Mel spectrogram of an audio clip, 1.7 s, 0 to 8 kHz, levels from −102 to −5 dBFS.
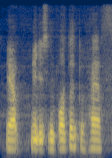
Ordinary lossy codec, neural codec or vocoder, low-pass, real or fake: none; codec, 24 kHz, 1 kbps, SNAC; 7.2 kHz; fake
